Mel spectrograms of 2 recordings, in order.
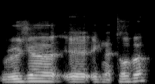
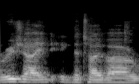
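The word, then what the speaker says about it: Ruja Ignatova: You've got, so I'm assuming this is pronounced Rouge Ignatova? Yes. I've only found out about Rouge Ignatova recently.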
